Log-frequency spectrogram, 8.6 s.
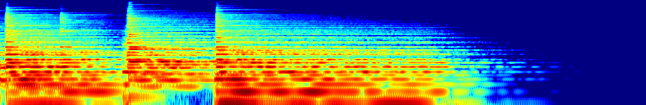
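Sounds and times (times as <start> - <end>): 
silent synth pad: 0.1 - 6.9.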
